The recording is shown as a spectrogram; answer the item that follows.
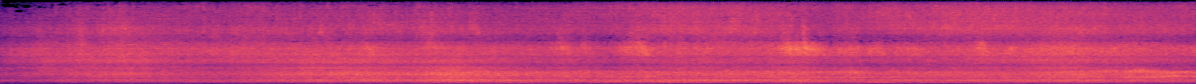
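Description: Steady, wind-like rushing noise from a film soundtrack, heard through a TV's speakers. It swells up over the first few seconds and then holds.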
